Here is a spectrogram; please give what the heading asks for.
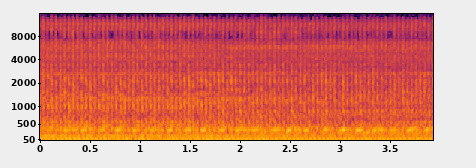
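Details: Toyota 1KZ-TE diesel, first start after new injectors, cleaned intake manifold and throttle body, turbo downpipe refitted and oil return pipe changed, fresh 15W50 oil, fuel lines bled: steady diesel clatter at idle, even rhythm, no misses; normal idle.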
